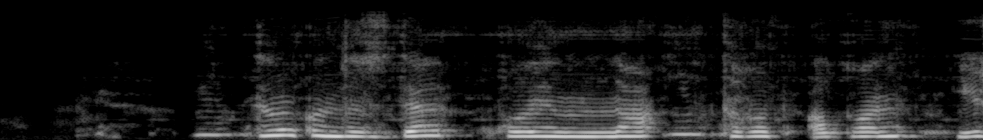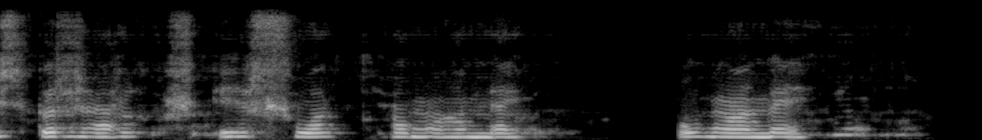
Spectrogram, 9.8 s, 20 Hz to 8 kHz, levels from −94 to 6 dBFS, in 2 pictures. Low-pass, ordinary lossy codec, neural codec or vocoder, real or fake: 7.2 kHz; none; codec, 16 kHz, 4 kbps, FunCodec, trained on LibriTTS, 50 frames a second; fake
